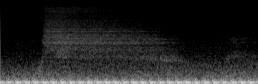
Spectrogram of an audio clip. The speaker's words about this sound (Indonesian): lo anjing nih motor berisik banget duduk duduk duduk duduk lo nggak ngerti apa orang yang lagi rekaman podcast nih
